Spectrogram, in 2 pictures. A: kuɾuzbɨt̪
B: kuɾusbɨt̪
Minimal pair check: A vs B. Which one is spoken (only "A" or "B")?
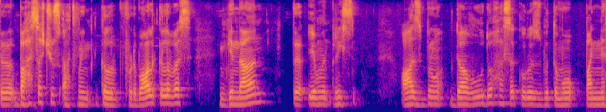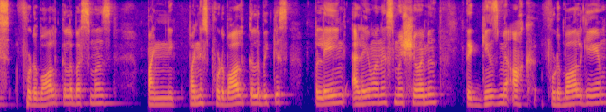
A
